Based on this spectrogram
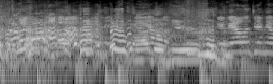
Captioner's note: everyone laughs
